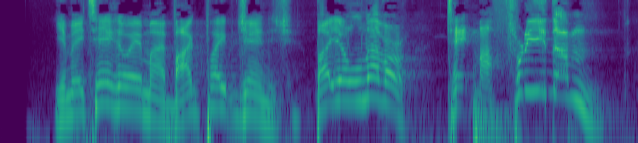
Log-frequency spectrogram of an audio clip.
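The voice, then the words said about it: Put-on Scottish accent. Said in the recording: “not only did you get a Scottish accent”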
